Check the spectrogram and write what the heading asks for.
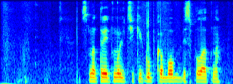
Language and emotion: Russian, neutral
